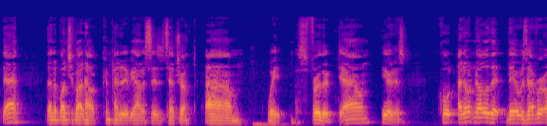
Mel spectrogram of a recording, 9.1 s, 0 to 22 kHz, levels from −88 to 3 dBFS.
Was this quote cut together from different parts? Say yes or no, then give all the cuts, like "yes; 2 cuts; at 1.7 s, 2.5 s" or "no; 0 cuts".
yes; 2 cuts; at 3.3 s, 4.9 s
